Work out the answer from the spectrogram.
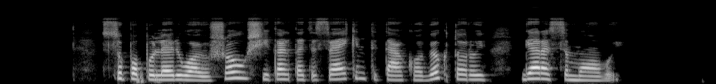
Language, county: Lithuanian, Kaunas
